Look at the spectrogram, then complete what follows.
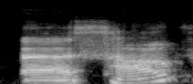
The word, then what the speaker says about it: salve: But because in Italian you pronounce the All of the letters that are written, you pronounce all of them. vocali, no? The he's saying the vocali, AEIONU. This is in Italian very strong pronunciation, no? Yeah. Salve, no? You know? Yeah. This is important from this Okay.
